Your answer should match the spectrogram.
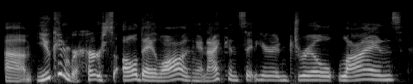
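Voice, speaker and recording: A woman speaking casually as an interview guest, reflective and self-deprecating, with an animated way of talking. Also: medium pitch, unhurried. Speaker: guest, actor and performer.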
